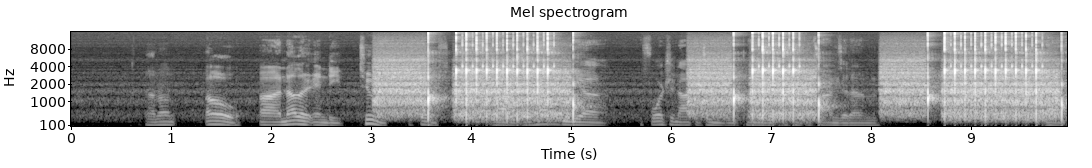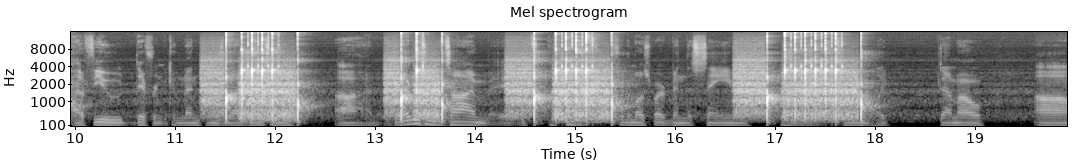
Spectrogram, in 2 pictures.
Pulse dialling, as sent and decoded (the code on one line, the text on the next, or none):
10 / 5 / 10 / 4 / 1 / 4 / 6
0 5 0 4 1 4 6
